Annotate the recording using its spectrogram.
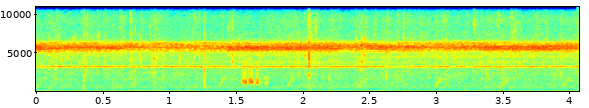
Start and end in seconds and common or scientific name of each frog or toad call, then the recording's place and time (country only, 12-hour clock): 0.7	4.0	Iporanga white-lipped frog
1.5	1.8	Phyllomedusa distincta
Brazil, 7:30pm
